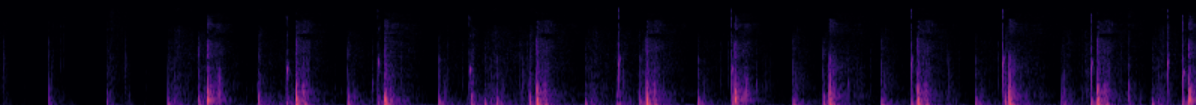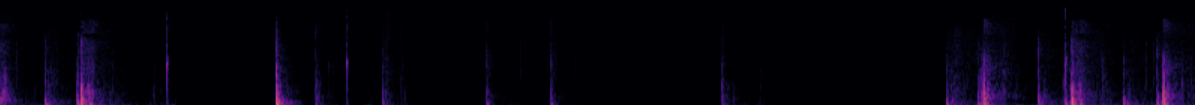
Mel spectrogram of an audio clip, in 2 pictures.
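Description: A pickaxe chips rapidly at stone in quick repeated knocks.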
